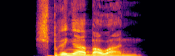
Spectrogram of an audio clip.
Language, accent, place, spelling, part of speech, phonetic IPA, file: German, Germany, Berlin, Springerbauern, noun, [ˈʃpʁɪŋɐˌbaʊ̯ɐn], De-Springerbauern.ogg
- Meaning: 1. genitive/dative/accusative singular of Springerbauer 2. plural of Springerbauer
